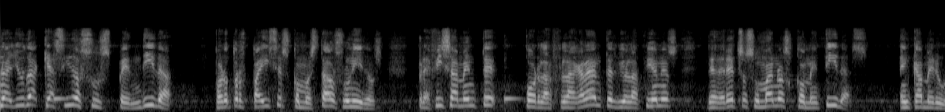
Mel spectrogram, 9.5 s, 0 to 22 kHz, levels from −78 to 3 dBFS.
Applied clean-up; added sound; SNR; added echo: neural separator model SepFormer DNS4.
